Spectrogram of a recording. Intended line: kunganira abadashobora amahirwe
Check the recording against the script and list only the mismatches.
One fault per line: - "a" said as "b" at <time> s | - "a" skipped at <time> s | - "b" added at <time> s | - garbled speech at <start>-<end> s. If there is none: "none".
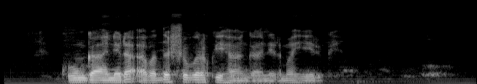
- "kwihanganira" added at 2.1 s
